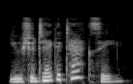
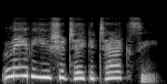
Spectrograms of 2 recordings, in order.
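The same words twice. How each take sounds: First: Firm advice. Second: "Maybe" lifted high, gentler suggestion; softened advice. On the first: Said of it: "That is definite, clear, and strong advice". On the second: Teacher softening advice to a friend going to the airport, gentle. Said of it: "You can soften that advice with maybe". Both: Shown as a demonstration.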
